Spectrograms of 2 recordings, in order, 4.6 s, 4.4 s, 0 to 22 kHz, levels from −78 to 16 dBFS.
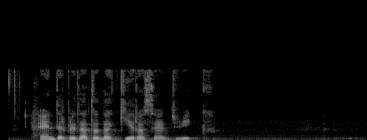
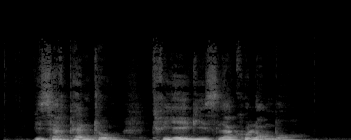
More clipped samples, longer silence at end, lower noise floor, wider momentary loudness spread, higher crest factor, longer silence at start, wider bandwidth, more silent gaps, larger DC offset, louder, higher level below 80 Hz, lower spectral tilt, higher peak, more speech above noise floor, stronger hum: neither; first, 2 s vs 0.55 s; first, -62 dBFS vs -58 dBFS; first, 21 LU vs 16 LU; about the same, 20 dB vs 16 dB; about the same, 0.4 s vs 0.4 s; second, 11.5 kHz vs 14 kHz; neither; neither; second, -27 LUFS vs -23 LUFS; second, -76 dBFS vs -48 dBFS; second, -5 dB/octave vs -7 dB/octave; about the same, -10 dBFS vs -8 dBFS; about the same, 36 dB vs 36 dB; neither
